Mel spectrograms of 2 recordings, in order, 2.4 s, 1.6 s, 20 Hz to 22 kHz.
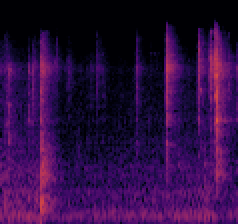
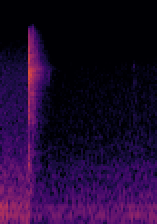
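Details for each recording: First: Kodak Retina camera shutter, previously dead, after servicing and refitting to the body with timing set; three crisp, clean snaps with no drag or hesitation, shutter trips and closes properly; normal shutter firing. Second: Kodak Retina shutter after repair, fired at 1/15 s: a single crisp snap with open and close nearly merged, sounding too quick; a shutter speed tester later confirmed it a full stop fast; shutter speed too fast.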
